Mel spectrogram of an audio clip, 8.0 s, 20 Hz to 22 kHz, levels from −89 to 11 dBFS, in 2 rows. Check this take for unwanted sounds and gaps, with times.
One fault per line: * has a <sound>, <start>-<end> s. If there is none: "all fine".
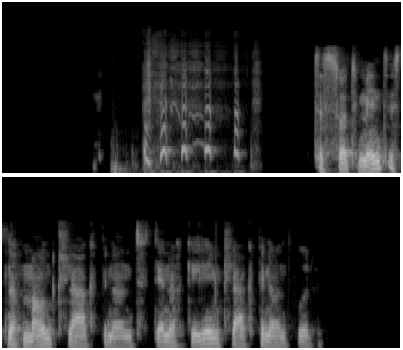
* has a laugh, 1.1-2.6 s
